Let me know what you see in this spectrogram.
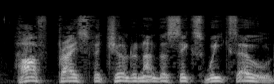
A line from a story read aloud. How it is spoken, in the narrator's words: Aunt Sponge shouted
